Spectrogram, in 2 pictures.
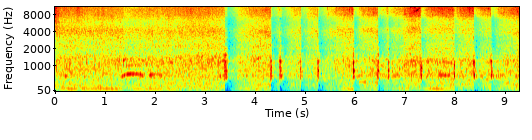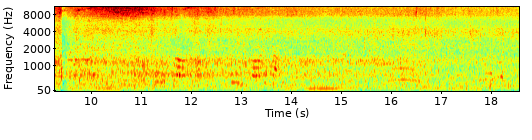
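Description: Busy street traffic with a bus pulling away, car horns and distant voices. Between about four and nine and a half seconds in comes a run of about a dozen sharp knocks.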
